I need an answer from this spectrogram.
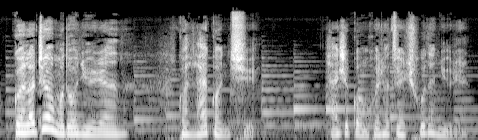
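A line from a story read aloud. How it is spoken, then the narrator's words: Slow. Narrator (Chinese): 酒瓶慢慢的说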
